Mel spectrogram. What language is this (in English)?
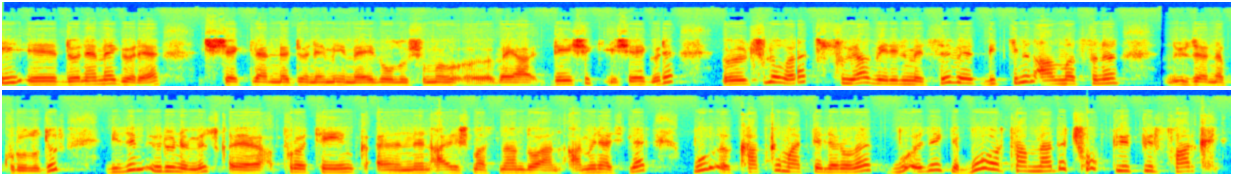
Turkish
